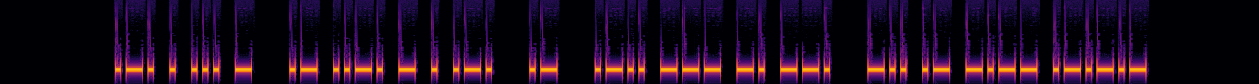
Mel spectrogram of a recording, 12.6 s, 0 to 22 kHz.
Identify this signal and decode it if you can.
Morse code, heard as a keyed tone, about 22 wpm, 700 Hz. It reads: REST AFTER A LONG DAY.
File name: practice / 22wpm / Sentences with 2-Word Phrases - 22wpm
